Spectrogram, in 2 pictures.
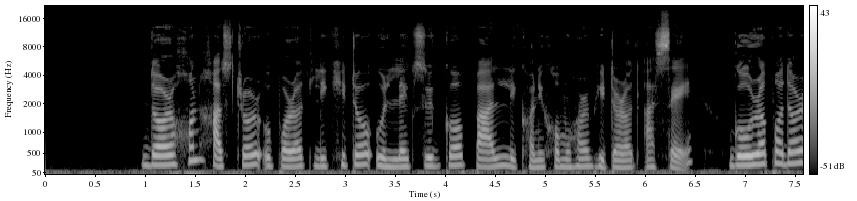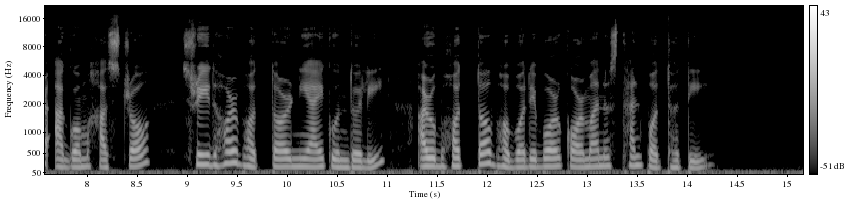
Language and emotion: Assamese, neutral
